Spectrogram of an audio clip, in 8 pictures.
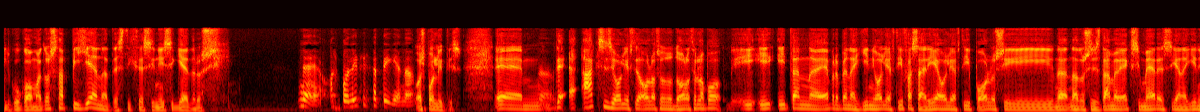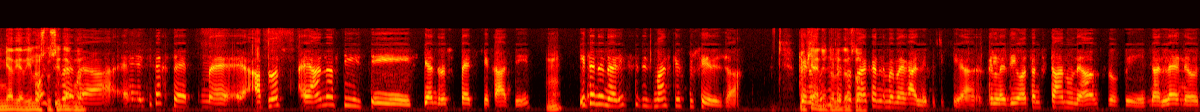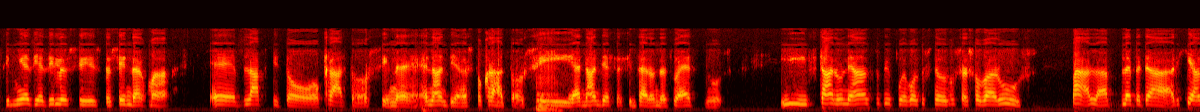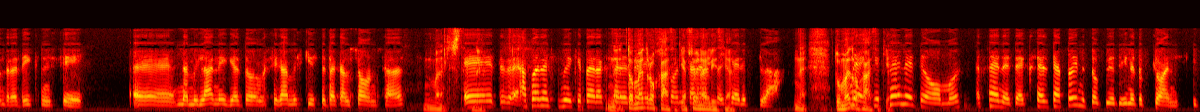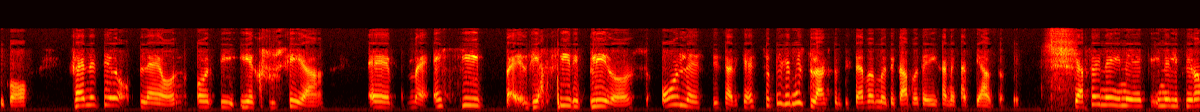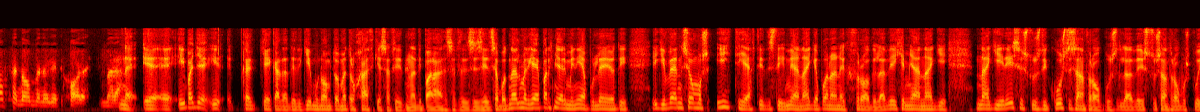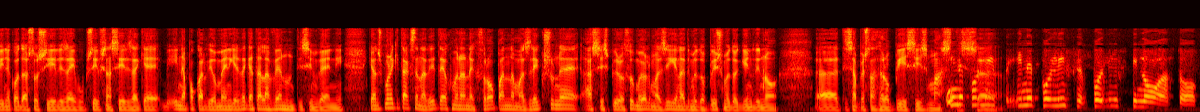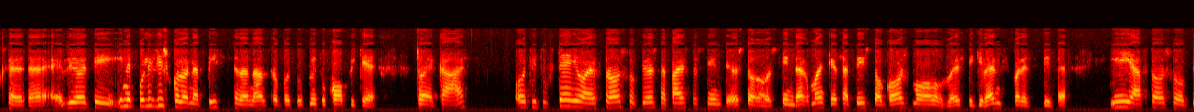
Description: Συνέντευξη στο ραδιόφωνο του ΣΚΑΙ.
Συνέντευξη στο ραδιόφωνο του ΣΚΑΙ στο δημοσιογράφο Π. Τσίμα.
